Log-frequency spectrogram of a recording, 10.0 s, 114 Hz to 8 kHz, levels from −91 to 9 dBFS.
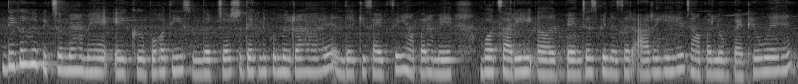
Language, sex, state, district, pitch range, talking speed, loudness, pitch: Hindi, female, Bihar, Madhepura, 200-220 Hz, 220 wpm, -27 LUFS, 210 Hz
